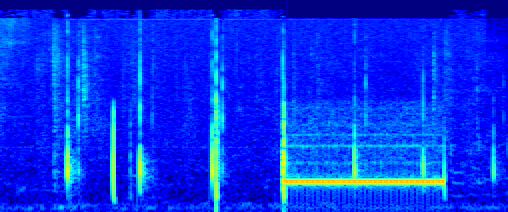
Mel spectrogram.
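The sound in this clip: A telephone dial tone sounds while a call is being placed: one steady, unbroken low hum that holds for just over a second. A few sharp clicks and taps come before it, and one more follows.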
